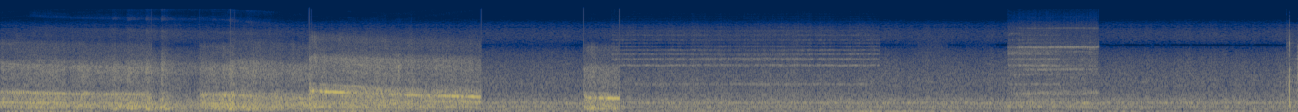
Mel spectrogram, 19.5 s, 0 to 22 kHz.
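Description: A Manhattan-bound local 6 train on the New York subway rumbles steadily along the rails, with a rising whine as it runs, brief surges and screechy tonal squeals near the end; no talk.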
